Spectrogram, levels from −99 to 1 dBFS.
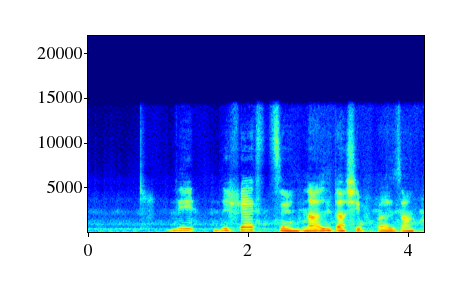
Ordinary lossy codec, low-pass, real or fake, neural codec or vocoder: none; 14.4 kHz; fake; autoencoder, 48 kHz, 32 numbers a frame, DAC-VAE, trained on Japanese speech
